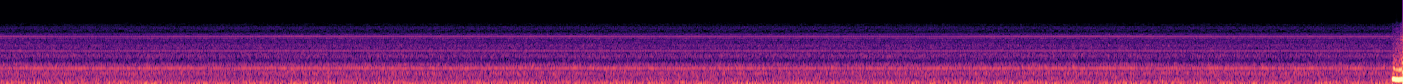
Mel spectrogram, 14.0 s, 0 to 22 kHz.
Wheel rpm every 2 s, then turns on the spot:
0, 0, 0, 0, 0, 0, 0.
none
